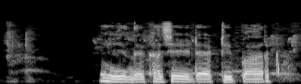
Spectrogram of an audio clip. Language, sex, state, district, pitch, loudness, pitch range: Bengali, male, West Bengal, Malda, 125 Hz, -12 LUFS, 120-155 Hz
